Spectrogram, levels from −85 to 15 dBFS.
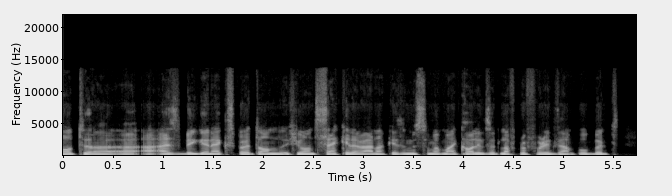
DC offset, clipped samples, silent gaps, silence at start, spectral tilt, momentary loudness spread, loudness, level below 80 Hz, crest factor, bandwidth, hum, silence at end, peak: under 0.1%; under 0.1%; none; 0 s; -7 dB/octave; 4 LU; -16 LUFS; -52 dBFS; 14 dB; 13 kHz; none; 0.3 s; -2 dBFS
